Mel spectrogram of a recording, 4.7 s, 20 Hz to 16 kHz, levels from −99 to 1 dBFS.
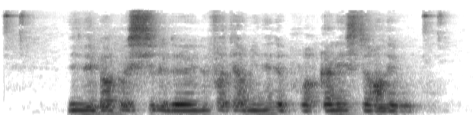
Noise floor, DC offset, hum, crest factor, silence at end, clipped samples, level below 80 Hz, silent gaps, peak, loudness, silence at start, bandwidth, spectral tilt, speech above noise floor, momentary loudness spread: -49 dBFS; under 0.1%; none; 16 dB; 0.35 s; under 0.1%; -60 dBFS; none; -8 dBFS; -24 LUFS; 0.05 s; 11.5 kHz; -4 dB/octave; 25 dB; 16 LU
